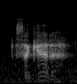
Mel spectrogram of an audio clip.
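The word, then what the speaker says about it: سكارى: Phonetically, the word sakara would be spelled as sakara, with the emphasis on the second syllable, making it sound like sakara.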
